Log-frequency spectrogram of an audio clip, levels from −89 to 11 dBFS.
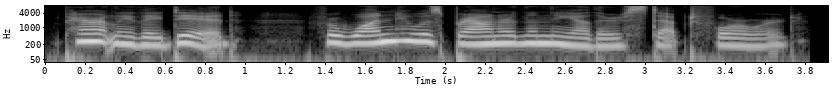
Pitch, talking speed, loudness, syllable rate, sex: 225 Hz, 200 wpm, -16 LUFS, 6.1 syllables/s, female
